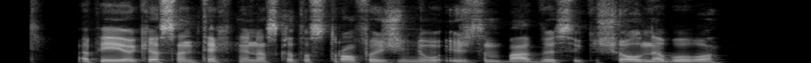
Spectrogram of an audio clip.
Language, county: Lithuanian, Kaunas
